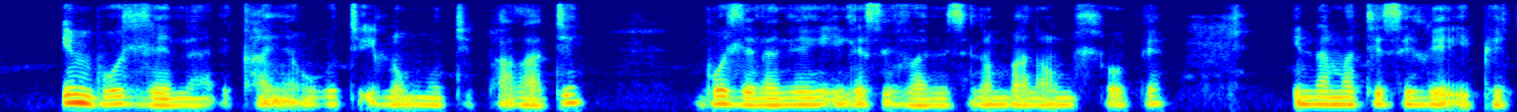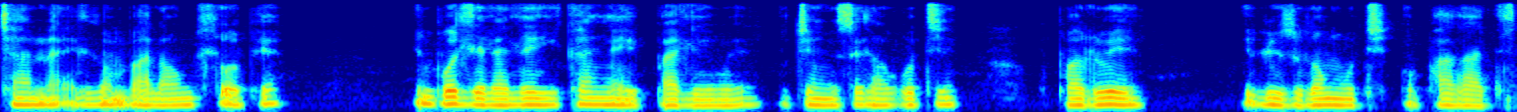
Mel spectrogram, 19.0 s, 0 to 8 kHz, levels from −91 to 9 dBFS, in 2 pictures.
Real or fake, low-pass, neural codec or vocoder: fake; 7.2 kHz; codec, 24 kHz, 6 kbps, HILCodec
